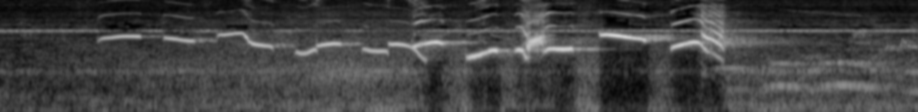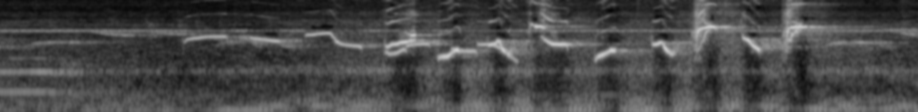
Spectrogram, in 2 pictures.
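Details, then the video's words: Morning calls of an Oriental magpie-robin: quick runs of varied whistled notes, rising and falling, in two groups, with rustling and clicking noises beneath and a constant high tone throughout. "PANGGILAN KACER PAGI HARI"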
